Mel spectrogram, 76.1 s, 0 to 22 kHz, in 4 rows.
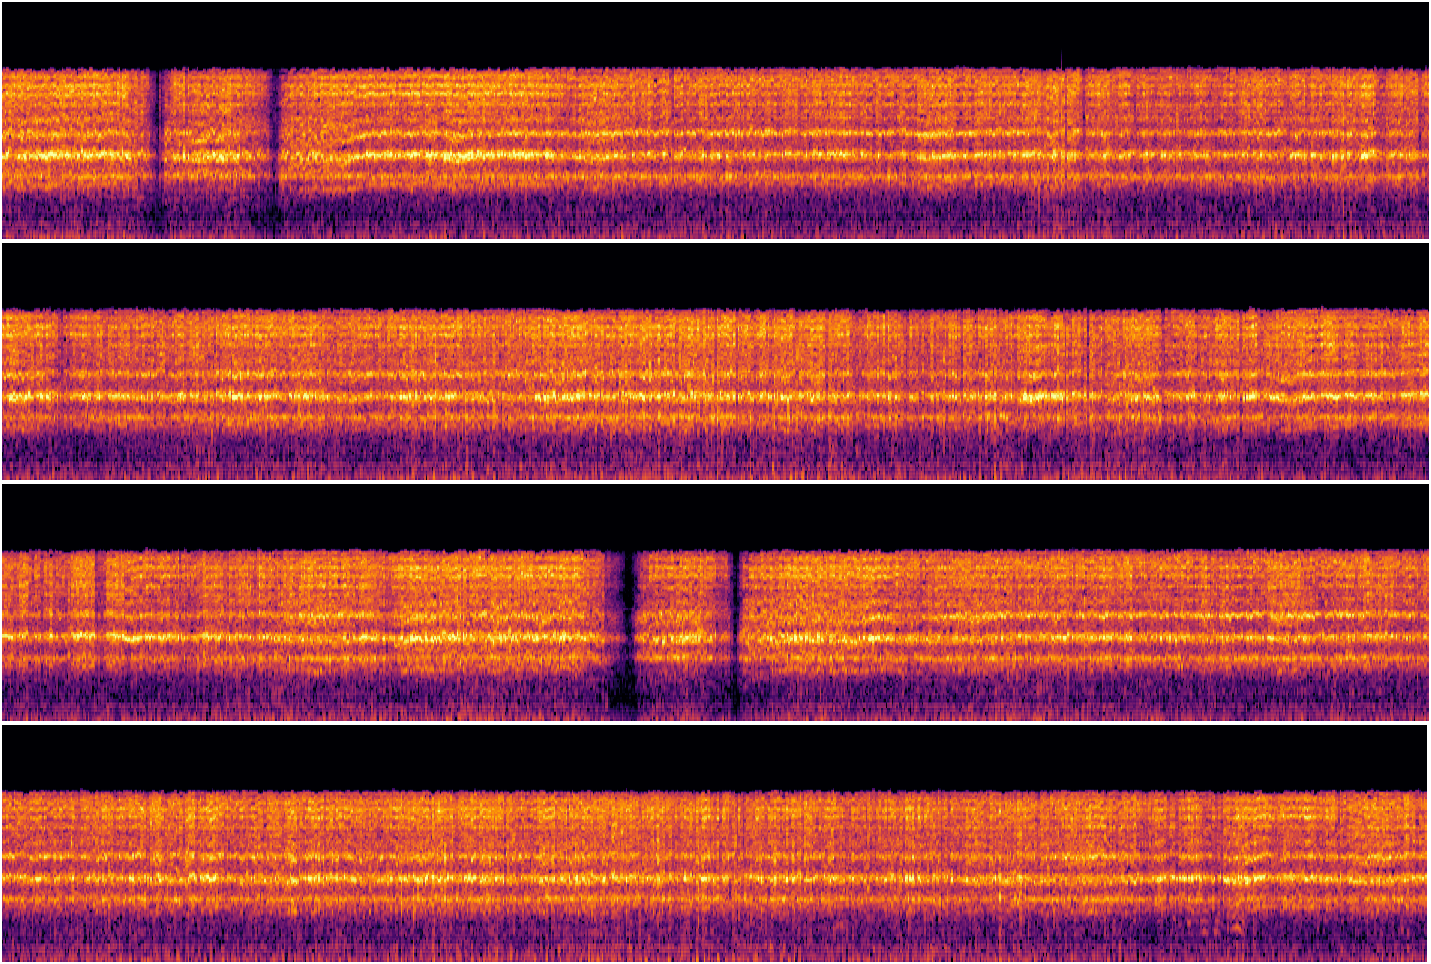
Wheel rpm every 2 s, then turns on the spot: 190, 120, 190, 230, 230, 230, 230, 230, 240, 230, 230, 230, 230, 220, 240, 240, 230, 230, 230, 230, 230, 220, 190, 100, 150, 210, 230, 230, 240, 230, 230, 230, 230, 240, 230, 220, 220, 230.
none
